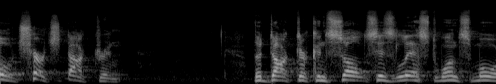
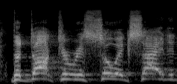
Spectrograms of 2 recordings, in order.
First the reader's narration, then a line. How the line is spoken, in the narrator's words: he shouts again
